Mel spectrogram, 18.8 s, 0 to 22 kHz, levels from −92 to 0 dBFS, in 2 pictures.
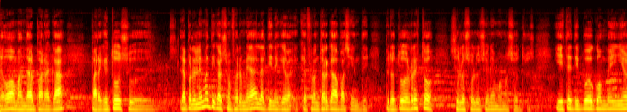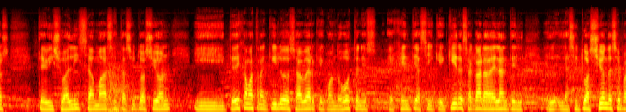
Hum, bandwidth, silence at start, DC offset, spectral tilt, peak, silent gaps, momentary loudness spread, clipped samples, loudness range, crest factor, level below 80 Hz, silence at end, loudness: none; 15.5 kHz; 0 s; under 0.1%; -5 dB/octave; -6 dBFS; none; 13 LU; under 0.1%; 3 LU; 20 dB; -60 dBFS; 0 s; -26 LUFS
